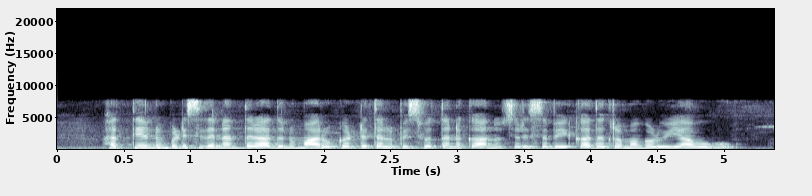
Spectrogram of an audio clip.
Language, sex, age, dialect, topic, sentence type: Kannada, female, 25-30, Mysore Kannada, agriculture, question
